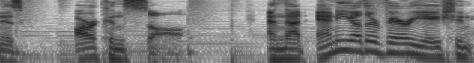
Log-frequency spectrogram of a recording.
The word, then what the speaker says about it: Arkansas: senators, declares that the only acceptable pronunciation is Arkansas, and that any other variation is strictly forbidden.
